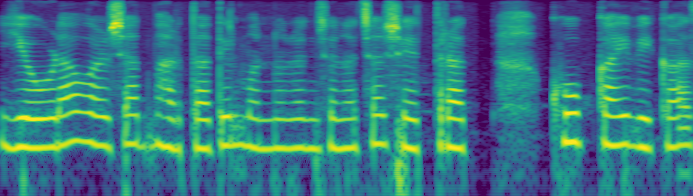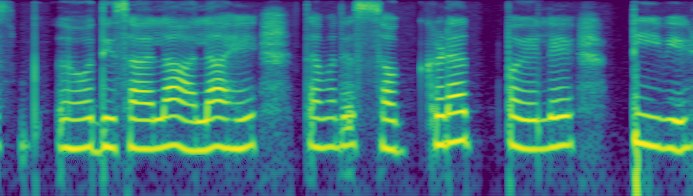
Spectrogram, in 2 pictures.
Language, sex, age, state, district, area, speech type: Marathi, female, 18-30, Maharashtra, Nagpur, urban, spontaneous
